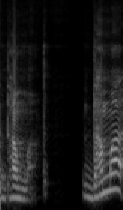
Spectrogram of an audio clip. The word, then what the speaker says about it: Dhamma: दम तू follow my धम्मा इस दी प्राकृत वर्जन ऑफ धर्म पाली और प्रकृति में आर साइलेंट हो जाता है जैसे अब संस्कृत में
